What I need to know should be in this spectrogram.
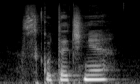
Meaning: really, truly
- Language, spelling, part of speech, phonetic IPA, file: Czech, skutečně, adverb, [ˈskutɛt͡ʃɲɛ], Cs-skutečně.ogg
